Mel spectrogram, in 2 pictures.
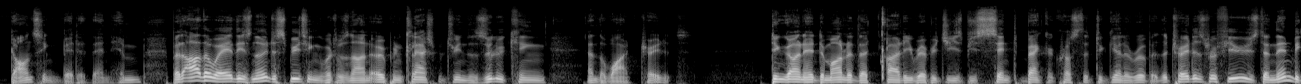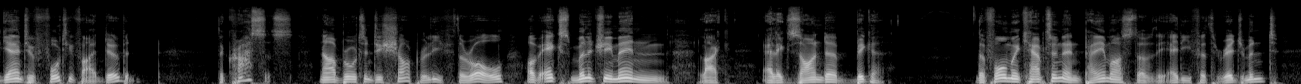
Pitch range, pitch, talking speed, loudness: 95-125 Hz, 105 Hz, 165 wpm, -19 LUFS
